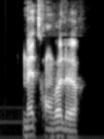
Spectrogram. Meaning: 1. to highlight, to underline 2. to show to advantage
- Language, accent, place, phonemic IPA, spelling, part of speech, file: French, France, Lyon, /mɛtʁ ɑ̃ va.lœʁ/, mettre en valeur, verb, LL-Q150 (fra)-mettre en valeur.wav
